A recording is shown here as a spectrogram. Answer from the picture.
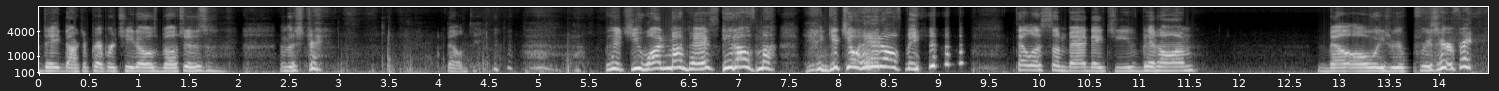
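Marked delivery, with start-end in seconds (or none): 5.7-8.8 mock indignant yell. Shoving the sleeping date away.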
